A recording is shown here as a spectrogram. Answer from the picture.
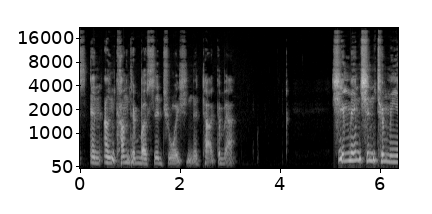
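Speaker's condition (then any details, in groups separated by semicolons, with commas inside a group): Cerebral palsy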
